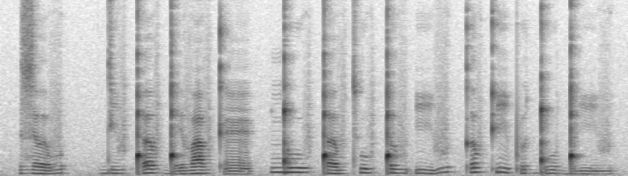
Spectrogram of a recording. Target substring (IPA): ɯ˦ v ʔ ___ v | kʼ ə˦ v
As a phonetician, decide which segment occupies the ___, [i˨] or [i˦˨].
i˦˨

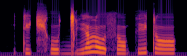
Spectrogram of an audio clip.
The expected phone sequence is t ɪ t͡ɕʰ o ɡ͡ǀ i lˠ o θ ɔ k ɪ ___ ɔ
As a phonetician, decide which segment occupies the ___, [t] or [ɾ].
t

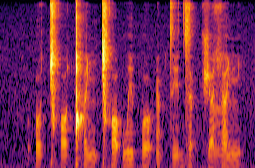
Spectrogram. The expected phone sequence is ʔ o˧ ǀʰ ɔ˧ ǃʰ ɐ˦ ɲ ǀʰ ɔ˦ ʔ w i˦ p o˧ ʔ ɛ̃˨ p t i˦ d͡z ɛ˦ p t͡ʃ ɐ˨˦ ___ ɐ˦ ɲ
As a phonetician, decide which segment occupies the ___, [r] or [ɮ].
ɮ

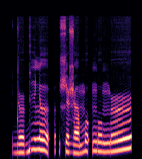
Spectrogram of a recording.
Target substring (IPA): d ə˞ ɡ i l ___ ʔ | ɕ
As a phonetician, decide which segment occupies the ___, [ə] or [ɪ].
ə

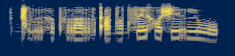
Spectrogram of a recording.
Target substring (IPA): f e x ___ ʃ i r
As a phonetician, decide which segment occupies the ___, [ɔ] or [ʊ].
ɔ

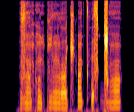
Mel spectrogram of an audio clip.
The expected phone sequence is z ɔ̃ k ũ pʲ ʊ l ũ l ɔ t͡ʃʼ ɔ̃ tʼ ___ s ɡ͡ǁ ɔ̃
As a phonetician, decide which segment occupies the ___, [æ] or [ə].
ə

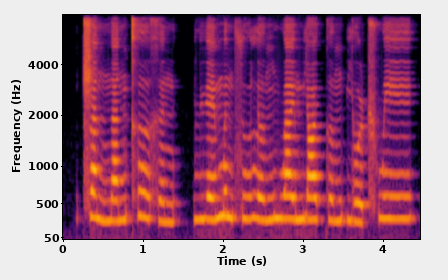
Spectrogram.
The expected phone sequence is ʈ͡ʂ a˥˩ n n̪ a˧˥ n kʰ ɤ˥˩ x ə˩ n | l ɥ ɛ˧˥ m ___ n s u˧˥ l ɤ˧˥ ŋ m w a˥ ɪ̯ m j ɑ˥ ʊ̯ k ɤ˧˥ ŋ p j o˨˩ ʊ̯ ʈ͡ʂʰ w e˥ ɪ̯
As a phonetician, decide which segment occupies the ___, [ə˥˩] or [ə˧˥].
ə˥˩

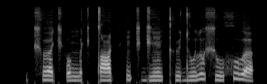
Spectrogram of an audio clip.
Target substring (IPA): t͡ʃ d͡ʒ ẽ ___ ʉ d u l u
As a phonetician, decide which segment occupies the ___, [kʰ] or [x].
kʰ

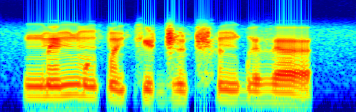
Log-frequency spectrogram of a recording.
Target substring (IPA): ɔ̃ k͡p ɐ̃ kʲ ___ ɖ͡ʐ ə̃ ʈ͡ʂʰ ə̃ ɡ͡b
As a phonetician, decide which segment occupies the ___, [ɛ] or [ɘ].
ɘ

